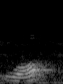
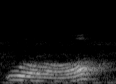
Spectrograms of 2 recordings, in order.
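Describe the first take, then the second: First: The word is said with a rising tone. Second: The word is said with a low dipping tone. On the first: The tone changes before another third tone. "ini berubah jadi wo" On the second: This is the word's basic tone on its own. "harusnya kan wo"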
